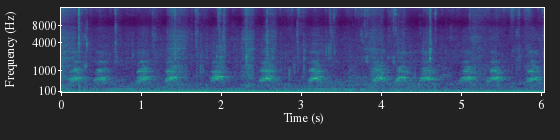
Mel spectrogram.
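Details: A pig on a Hungarian farm gives short, rough grunts in quick succession over a steady low mechanical hum.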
